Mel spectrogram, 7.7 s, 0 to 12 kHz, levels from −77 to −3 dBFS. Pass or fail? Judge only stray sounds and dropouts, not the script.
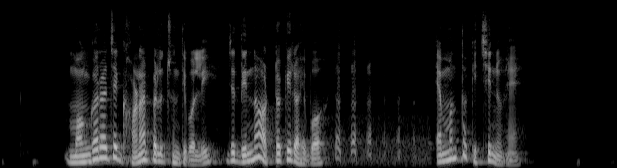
fail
